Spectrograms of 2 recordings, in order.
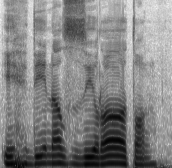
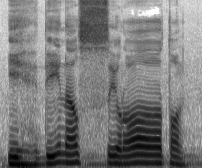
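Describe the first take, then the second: First: Siratal starts with a z-like sound. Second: Siratal starts with a heavy, emphatic s. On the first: The speaker calls it wrong. "with a dha" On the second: The speaker calls it right. "We should read it with a sod"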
